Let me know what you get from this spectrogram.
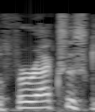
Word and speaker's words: Firaxis: Yeah, but it's pronounced Firaxis. Like fir tree.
